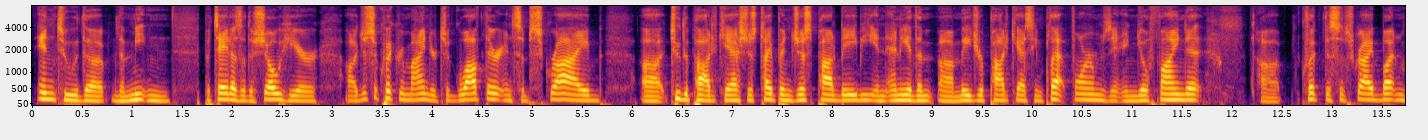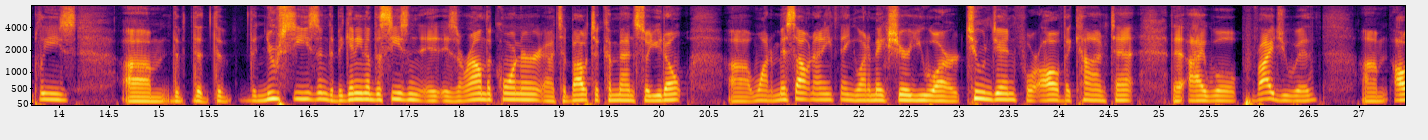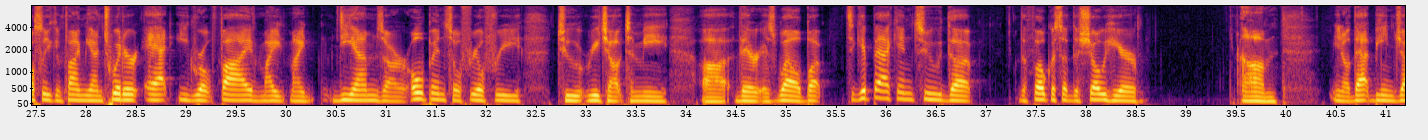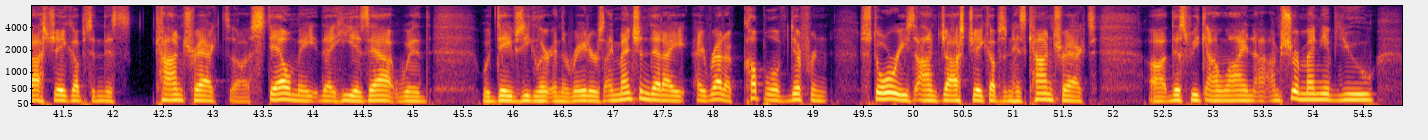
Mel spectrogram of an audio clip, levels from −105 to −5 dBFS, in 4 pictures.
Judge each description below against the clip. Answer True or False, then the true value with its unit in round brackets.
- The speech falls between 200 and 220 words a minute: True (205 wpm)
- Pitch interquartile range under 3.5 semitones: True (3.0 semitones)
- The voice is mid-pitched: True (155 Hz)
